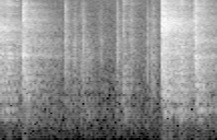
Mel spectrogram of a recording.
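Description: Hand-lever tube bender clamped in a vise, bending steel conduit: metal scraping and creaking as the tube is drawn around the die, in two short bursts with a louder one near the end.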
